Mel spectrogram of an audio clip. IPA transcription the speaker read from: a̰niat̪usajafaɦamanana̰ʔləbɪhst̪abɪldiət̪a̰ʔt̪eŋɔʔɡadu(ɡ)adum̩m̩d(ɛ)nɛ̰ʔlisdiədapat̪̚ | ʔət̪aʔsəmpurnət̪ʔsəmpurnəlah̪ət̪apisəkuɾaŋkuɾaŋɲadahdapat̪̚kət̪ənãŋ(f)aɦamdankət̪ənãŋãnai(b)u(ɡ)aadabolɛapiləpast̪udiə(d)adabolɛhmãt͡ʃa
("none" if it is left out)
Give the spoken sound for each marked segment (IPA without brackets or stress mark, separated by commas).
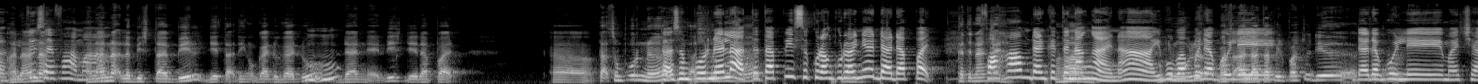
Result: ɡ, a, f, b, b, d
